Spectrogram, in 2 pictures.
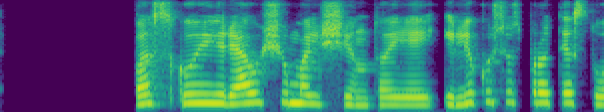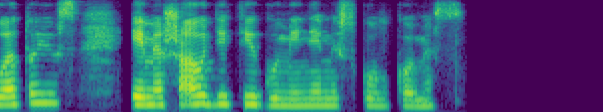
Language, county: Lithuanian, Utena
